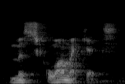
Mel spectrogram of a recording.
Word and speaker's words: Misquamicut: pronounce that and when we finally got the pronunciation it was Misquamicut and it was so funny and we were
